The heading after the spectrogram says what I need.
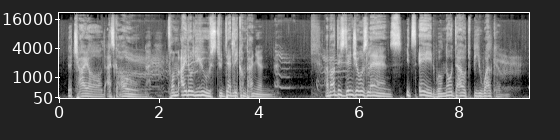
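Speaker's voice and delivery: so-so, middling, put-on French accent. Speaker performs a character's line in a French accent. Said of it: "You need to work on your French accent".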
